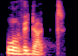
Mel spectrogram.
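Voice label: "oviduct", Indian English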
